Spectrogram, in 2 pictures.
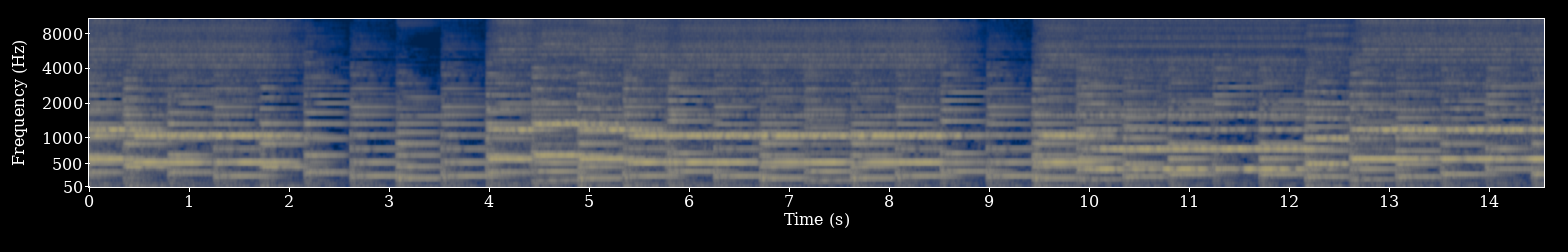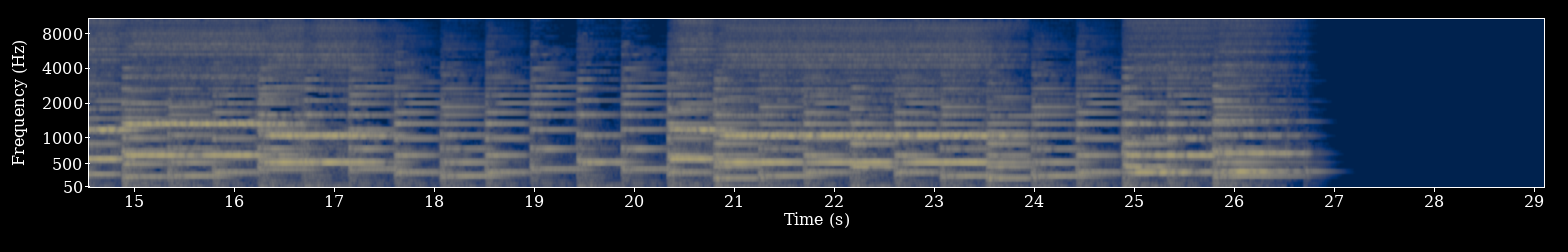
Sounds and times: Music: 0:00.0 - 0:27.2.

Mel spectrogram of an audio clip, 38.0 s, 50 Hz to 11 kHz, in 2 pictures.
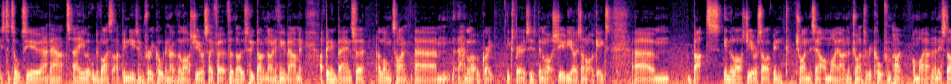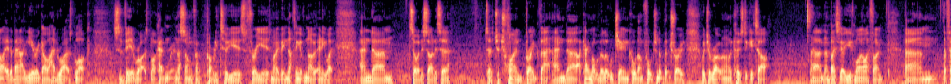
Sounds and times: Speech: 0:00.0 - 0:28.1, 0:28.7 - 0:34.5, 0:35.2 - 0:38.0.

